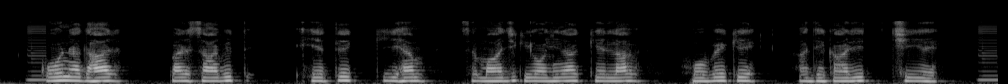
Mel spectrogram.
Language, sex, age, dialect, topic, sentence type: Maithili, male, 18-24, Bajjika, banking, question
